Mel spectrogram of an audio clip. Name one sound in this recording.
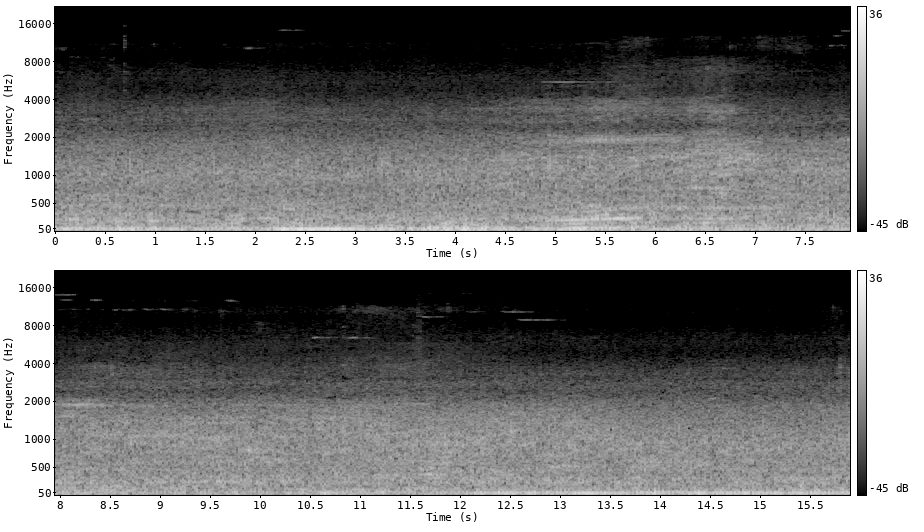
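Cars drive past on the road.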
